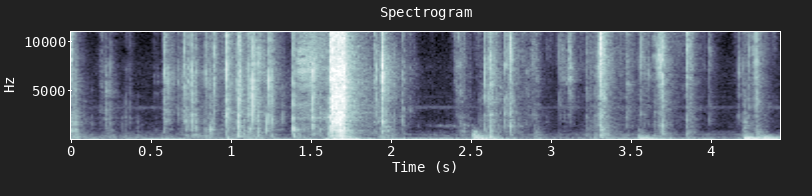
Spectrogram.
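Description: Packing tape being peeled and pulled off its roll in a run of short, irregular rips, with crinkling of a plastic chip bag; the loudest rip comes about a second and a half in.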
